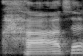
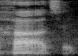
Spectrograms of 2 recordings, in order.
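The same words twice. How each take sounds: First: Light হা from the mouth; an ordinary হা, no throat push; plain হা; plain Arabic small ha. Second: হা breathed from deep in the throat; breathy throat হা; Arabic big ha. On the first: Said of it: "একটা হা আছে". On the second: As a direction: push the air of হা from the throat. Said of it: "এই যে বড় হা". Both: Shown as a demonstration.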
